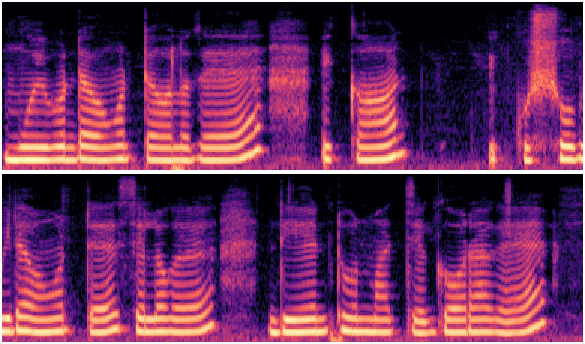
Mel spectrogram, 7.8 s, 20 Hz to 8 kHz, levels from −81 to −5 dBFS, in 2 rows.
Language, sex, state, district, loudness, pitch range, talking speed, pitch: Chakma, female, Tripura, Unakoti, -13 LUFS, 210-230 Hz, 115 wpm, 220 Hz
